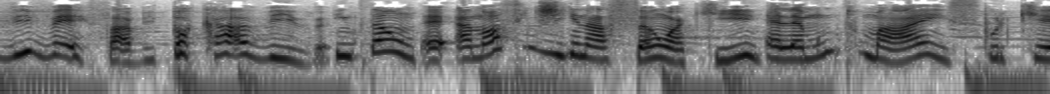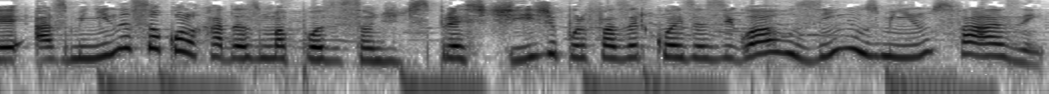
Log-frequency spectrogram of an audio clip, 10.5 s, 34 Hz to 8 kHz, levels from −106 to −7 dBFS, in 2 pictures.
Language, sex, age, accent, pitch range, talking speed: Portuguese, female, 10-29, Brazilian, 255-355 Hz, 175 wpm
